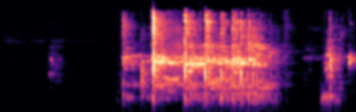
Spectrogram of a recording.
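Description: Chef's knife dicing red bell pepper on a wooden cutting board: a quick run of chops, about a second long, starting partway in, heard through the clipped, gated audio of a video call.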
